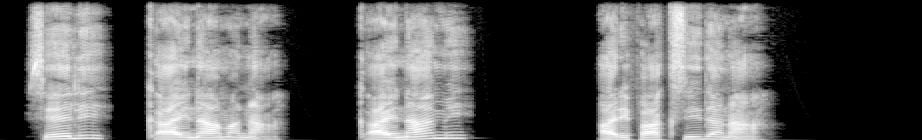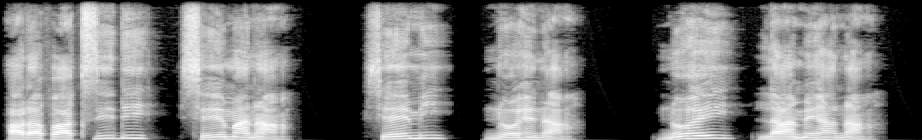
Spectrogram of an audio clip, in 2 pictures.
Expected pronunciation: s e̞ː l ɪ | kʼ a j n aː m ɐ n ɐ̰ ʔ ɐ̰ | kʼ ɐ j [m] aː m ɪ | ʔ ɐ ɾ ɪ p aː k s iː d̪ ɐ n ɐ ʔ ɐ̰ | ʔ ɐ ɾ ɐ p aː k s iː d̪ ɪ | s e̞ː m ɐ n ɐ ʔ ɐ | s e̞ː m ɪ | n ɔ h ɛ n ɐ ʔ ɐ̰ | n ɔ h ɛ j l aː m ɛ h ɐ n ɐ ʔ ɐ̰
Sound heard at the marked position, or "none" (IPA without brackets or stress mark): n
